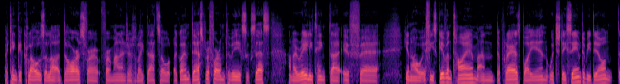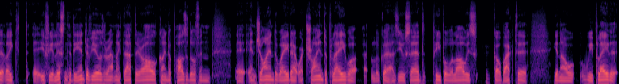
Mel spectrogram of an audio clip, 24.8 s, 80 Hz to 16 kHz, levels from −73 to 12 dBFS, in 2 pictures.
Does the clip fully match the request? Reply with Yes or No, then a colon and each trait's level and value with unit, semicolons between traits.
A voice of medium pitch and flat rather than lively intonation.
No: low, 115 Hz; narrow, 1.8 semitones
